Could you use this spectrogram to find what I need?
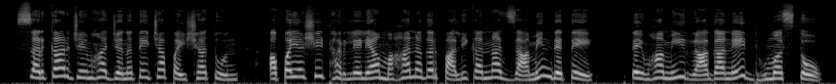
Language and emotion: Marathi, angry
